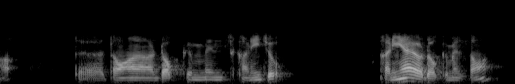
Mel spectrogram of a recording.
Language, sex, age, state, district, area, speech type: Sindhi, male, 30-45, Maharashtra, Thane, urban, conversation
